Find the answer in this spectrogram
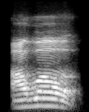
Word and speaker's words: hour: Now similarly other words like our, HOUR, hour is not that, our.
